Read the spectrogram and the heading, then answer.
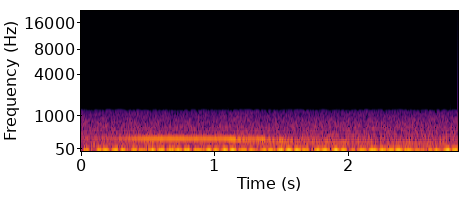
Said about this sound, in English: By the way, that's sped up 10 times so you can hear it. Over the years, these eavesdropping biologists have noticed a mysterious trend that certain blue whale calls are gradually lowering in pitch over time.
